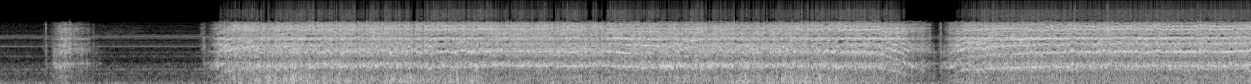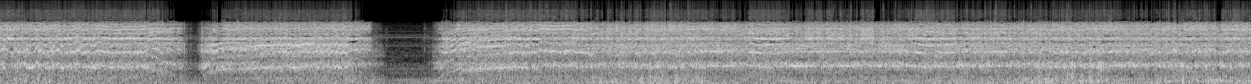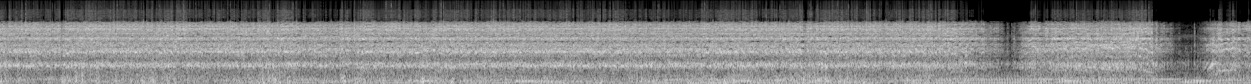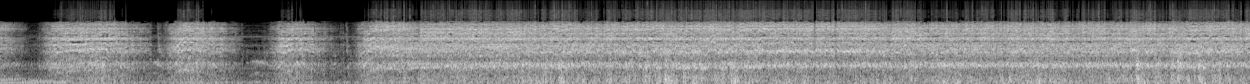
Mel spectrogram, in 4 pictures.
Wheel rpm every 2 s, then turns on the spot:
0, 170, 220, 230, 150, 200, 200, 140, 120, 220, 230, 230, 230, 230, 240, 230, 230, 140, 90, 80, 70, 220, 220, 230, 230.
none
